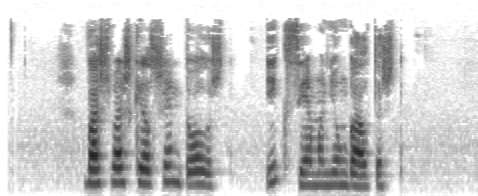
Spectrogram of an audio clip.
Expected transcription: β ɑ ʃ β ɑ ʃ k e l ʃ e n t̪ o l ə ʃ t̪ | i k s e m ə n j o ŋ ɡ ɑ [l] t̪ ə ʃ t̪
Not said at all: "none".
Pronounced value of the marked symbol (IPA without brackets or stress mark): l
